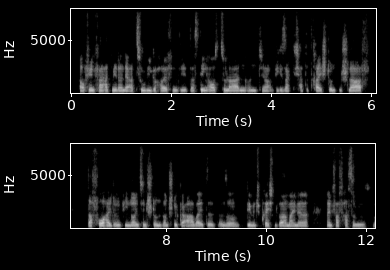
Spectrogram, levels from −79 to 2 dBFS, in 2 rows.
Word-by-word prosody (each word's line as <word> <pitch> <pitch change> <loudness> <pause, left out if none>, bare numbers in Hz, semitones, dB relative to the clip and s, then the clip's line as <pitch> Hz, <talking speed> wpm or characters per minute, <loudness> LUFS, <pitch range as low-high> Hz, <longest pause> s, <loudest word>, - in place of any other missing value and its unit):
auf 110 -1 0
jeden 125 -1 +5
Fall 115 -2 +1
hat 120 - -1
mir 115 -1 +3
dann 110 -1 +1
der 110 - +2
Azubi 135 +1 0
geholfen, 125 -2 0
die 110 0 -3
das 110 -1 -6
Ding 130 +1 +3
auszuladen 130 -1 +2
und 105 -2 -4
ja, 105 -2 -3
wie - - -7
gesagt, - - -4
ich - - -4
hatte - - -9
3 110 -1 +1
Stunden 110 -3 -3
Schlaf, 115 +6 +2 0.5
davor 120 -1 +5
halt 110 -2 +2
irgendwie 110 0 -1
19 115 +1 +1
Stunden 120 -3 -1
am 105 - -1
Stück - - -1
gearbeitet, 130 +2 +1
also, 105 -1 -2
dementsprechend 115 0 0
war 110 -1 +3
meine 105 0 0 0.4
mein - - 0
Verfassungs 120 -3 -3
115 Hz, 175 wpm, -27 LUFS, 110-125 Hz, 0.5 s, jeden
